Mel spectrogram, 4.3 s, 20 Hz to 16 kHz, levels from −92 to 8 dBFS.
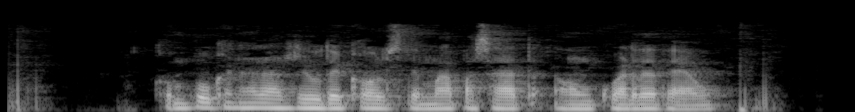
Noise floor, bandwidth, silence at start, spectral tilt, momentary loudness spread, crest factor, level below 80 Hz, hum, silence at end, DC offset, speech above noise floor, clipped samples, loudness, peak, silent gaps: -65 dBFS; 7.6 kHz; 0.05 s; -9 dB/octave; 11 LU; 18 dB; -42 dBFS; none; 0.5 s; under 0.1%; 44 dB; under 0.1%; -22 LUFS; -4 dBFS; none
